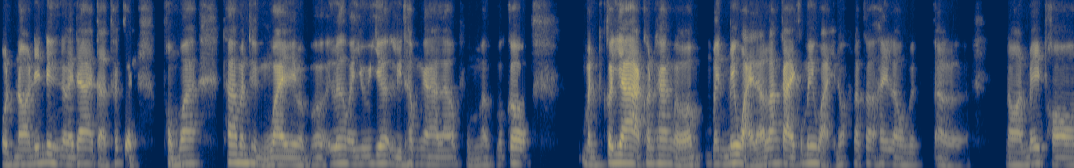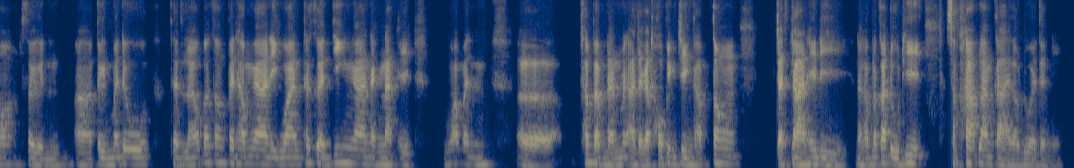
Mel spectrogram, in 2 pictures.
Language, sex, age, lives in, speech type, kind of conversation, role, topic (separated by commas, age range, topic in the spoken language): Thai, male, 40-44, Thailand, conversation, podcast, guest, งานอดิเรกนี้ช่วยส่งผลต่อสุขภาพกายหรือสุขภาพใจของคุณอย่างไรบ้าง?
